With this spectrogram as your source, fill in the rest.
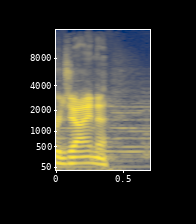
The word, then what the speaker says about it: Regina: best thing to trade one is Regina is not how you pronounce that it is it's not Regina it's Regina anyway um the uh it's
